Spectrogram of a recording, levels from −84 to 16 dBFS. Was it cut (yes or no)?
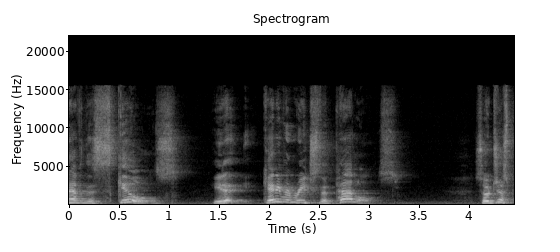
no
